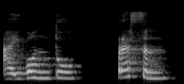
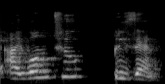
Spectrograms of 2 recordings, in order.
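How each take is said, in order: First: "present" said as PRE-sent, stress on the first like the noun; slow demo of the mistake, PRE-sent; "present" with first-syllable stress, PRE-sent; wrong stress. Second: "present" said as pri-ZENT, stress on the second syllable; corrected take, pri-ZENT; "present" as the verb, stressed at the end. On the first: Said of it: "Jangan bilang". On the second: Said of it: "No, tapi". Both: Shown as a demonstration.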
